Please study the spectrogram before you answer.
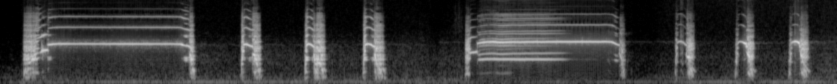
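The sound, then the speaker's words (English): Bull elk bugling during the rut: two long, high, whistling calls, each followed by three short, clipped yelps, fairly faint and heard alone. “That is the call of a bull elk. That is when bull elk mate, they go into rut, and they use this call to announce that they are there.”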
